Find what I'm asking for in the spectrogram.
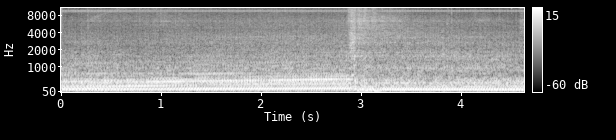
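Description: A Subaru STI engine rumbles and revs steadily, then a sharp crackling burst of exhaust pops cuts through near the middle before the low drone resumes.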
